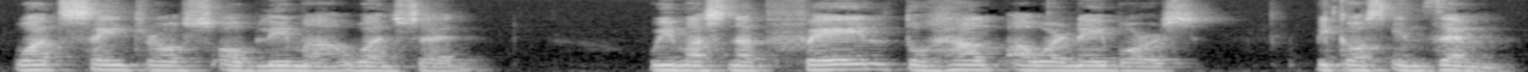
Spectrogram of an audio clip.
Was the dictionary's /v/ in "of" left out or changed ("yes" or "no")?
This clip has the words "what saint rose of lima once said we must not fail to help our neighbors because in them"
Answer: yes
